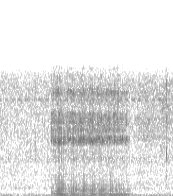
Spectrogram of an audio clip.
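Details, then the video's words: Dog snoring while dreaming indoors; a single low, buzzy, droning snore lasting under a second, with a rich stack of tones, in a quiet room. "Fogey snores when he dreams"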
